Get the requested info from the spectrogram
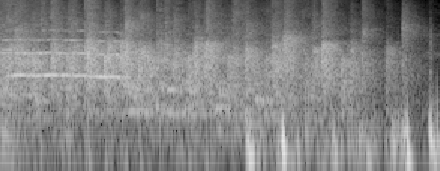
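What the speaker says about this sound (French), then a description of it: "Alors, on peut applaudir Christine." Applause for a presenter on a French local news programme, a dense patter of clapping that thins out and fades toward the end, with a few low thumps underneath.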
